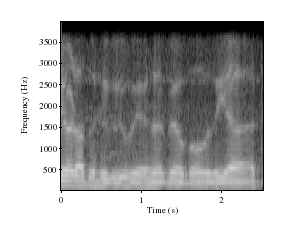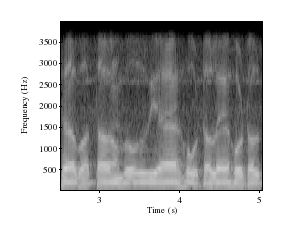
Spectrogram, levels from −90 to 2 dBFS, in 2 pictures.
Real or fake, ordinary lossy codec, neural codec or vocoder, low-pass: real; none; none; 3.6 kHz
